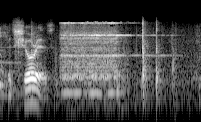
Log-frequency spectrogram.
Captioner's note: telephone rings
